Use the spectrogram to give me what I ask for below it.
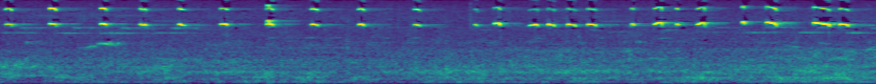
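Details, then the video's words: Kingfisher giving a long series of piercing, very high thin whistled notes, each sharp and short, repeated roughly every half second and sometimes doubled into quick pairs, over a faint low background hiss. "Kingfisher Sound!"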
